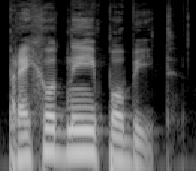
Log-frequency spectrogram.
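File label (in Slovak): "prechodny pobyt", Slovak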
